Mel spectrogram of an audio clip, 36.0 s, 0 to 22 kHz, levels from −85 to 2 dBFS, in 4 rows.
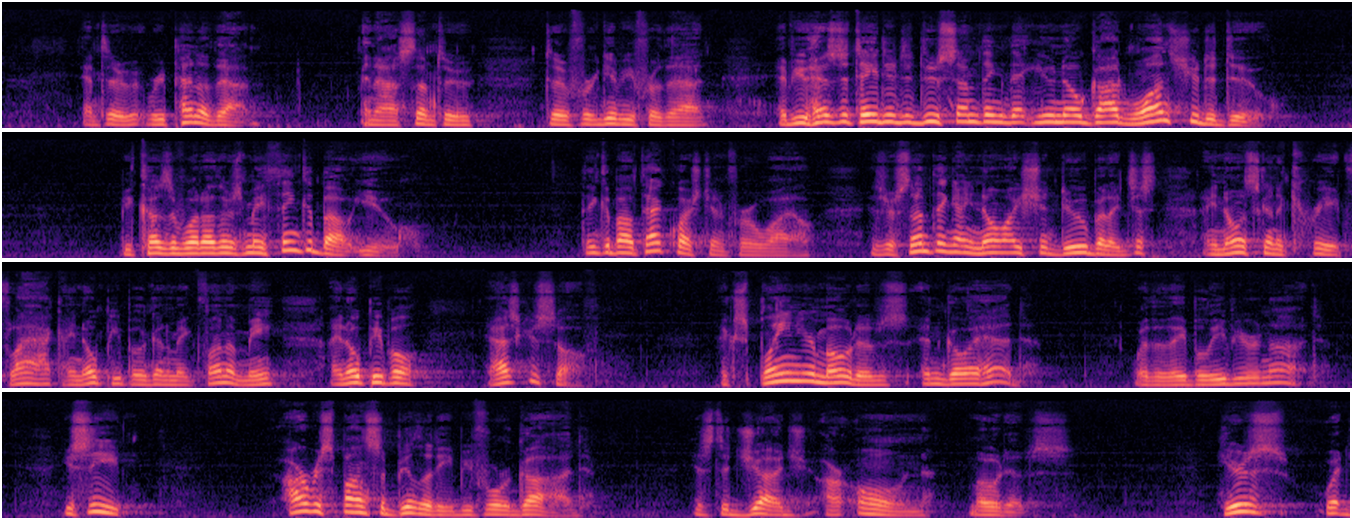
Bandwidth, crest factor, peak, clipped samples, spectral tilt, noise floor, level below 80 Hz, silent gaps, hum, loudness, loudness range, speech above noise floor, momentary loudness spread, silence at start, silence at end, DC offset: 16.5 kHz; 20 dB; -2 dBFS; under 0.1%; -7 dB/octave; -59 dBFS; -62 dBFS; none; none; -21 LUFS; 6 LU; 39 dB; 16 LU; 0.55 s; 0 s; under 0.1%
